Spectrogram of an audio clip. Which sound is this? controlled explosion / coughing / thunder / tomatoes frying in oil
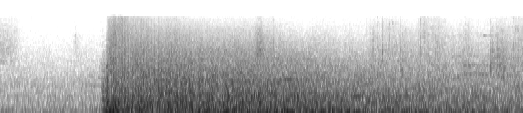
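controlled explosion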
